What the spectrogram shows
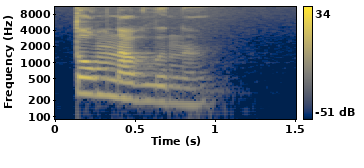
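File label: "томнавлыны", Komi, female; audio dict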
